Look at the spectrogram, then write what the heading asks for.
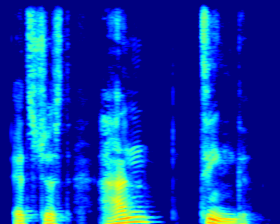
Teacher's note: It's a stop in pronunciation. We're only making the N sound. We're not adding any vowels afterwards. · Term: sukoon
